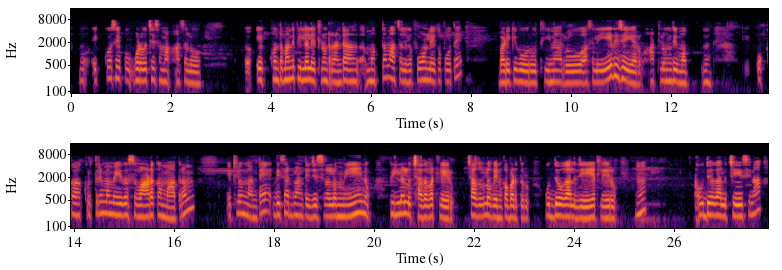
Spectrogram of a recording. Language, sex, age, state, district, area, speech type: Telugu, female, 18-30, Telangana, Hyderabad, urban, spontaneous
